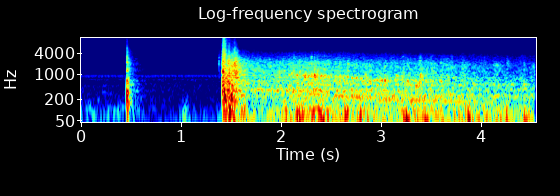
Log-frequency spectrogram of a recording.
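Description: A grenade detonates in one sudden, loud blast after a brief sharp click, then a long rumbling roar lingers and slowly fades.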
